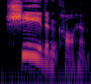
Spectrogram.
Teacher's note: Stress on she. She didn't call him. Meaning someone else called him, but it wasn't her.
